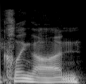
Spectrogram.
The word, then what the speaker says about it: Klingon: Yeah, I I I reached back to the old Kirk pronunciation for Cllingon because Sing on cling on didn't work nearly as well as sing and clinging.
